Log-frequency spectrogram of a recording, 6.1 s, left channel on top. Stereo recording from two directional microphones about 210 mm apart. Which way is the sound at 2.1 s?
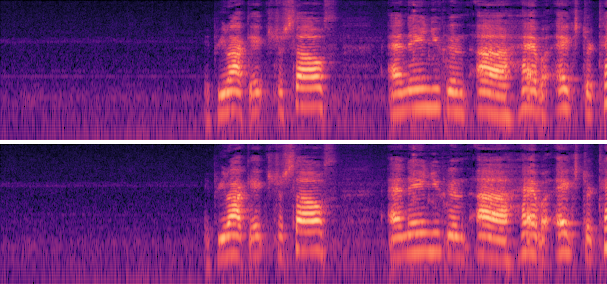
25° right (ahead or behind).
